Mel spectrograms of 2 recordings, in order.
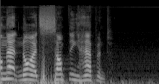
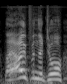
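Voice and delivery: normal talking voice

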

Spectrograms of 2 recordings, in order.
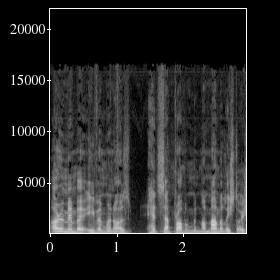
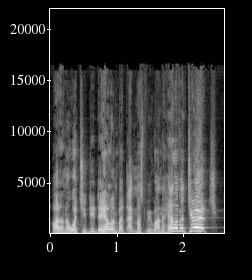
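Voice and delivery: louder, higher, amazed; barber's loud remark; 5 semitones higher, 10 dB louder, faster than usual. Retold or imitated. Barber tells the preacher about Helen, loud. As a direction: boom it out in disbelief. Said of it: "he says".

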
